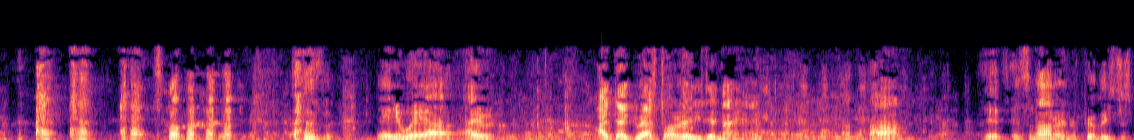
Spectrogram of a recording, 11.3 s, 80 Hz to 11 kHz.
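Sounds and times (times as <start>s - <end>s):
laughter: 0.0s - 0.4s, 1.1s - 10.3s
woman coughing in an audience at an Alcoholics Anonymous meeting: 0.3s - 1.5s
speech: 1.7s - 2.4s, 3.2s - 5.1s, 6.0s - 7.8s, 8.7s - 9.1s, 9.8s - 11.3s.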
